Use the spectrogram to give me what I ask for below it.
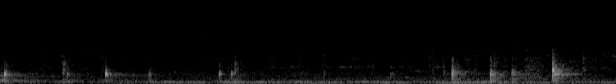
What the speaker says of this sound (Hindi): ब्लैक मार्कर से लिखते हैं ताकि आपको भी अच्छा लगे देखने में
